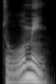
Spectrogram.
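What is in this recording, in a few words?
"zhu4 ming2", Mandarin Chinese; HSK4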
